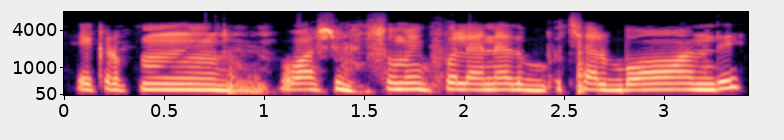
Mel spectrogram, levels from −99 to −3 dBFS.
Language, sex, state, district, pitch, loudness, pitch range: Telugu, female, Andhra Pradesh, Srikakulam, 210 Hz, -11 LUFS, 200-220 Hz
